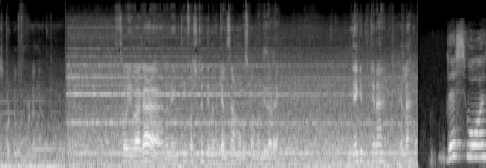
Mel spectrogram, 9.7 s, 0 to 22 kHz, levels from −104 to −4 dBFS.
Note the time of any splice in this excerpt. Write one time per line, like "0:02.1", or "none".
0:01.3
0:08.3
